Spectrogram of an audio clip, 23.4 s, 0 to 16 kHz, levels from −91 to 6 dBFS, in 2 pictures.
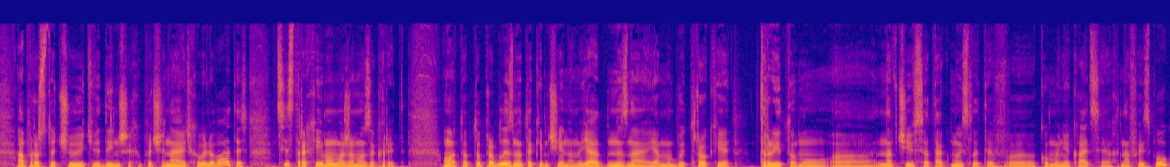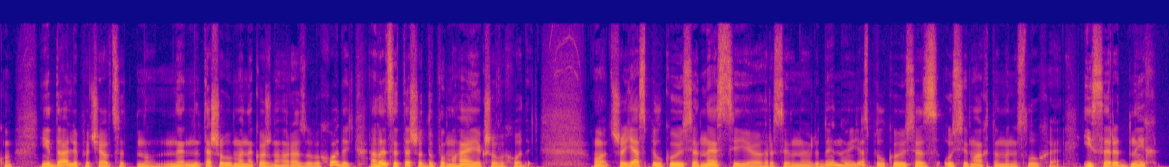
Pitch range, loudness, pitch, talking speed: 105-140 Hz, -17 LUFS, 120 Hz, 185 wpm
